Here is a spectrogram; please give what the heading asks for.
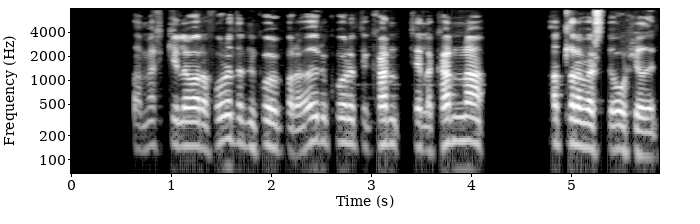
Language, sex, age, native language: Icelandic, male, 40-49, Icelandic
